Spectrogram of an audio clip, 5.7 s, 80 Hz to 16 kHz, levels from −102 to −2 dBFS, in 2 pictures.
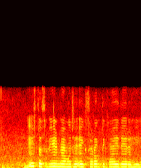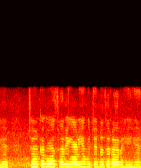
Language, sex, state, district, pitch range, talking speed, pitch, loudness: Hindi, female, Chandigarh, Chandigarh, 230-250 Hz, 210 wpm, 240 Hz, -17 LUFS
